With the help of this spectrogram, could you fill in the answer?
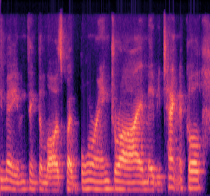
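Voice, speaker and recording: Quiet surrounds this recording. A woman speaks at a fairly quick pace. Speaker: lawyer at a tech justice organization. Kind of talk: talk to an online audience. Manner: fast.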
